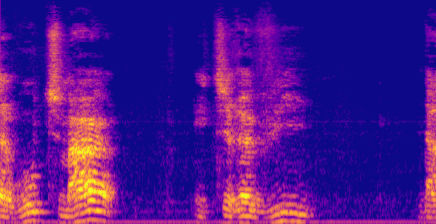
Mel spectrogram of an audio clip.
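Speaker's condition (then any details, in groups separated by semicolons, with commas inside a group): Traumatic brain injury; surgery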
